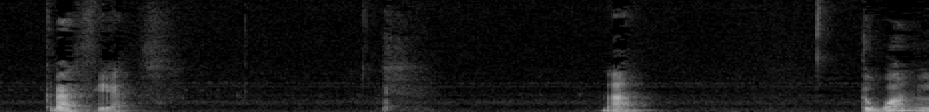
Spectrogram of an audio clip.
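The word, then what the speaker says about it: gracias: gas now I've already told you how to pronounce this letter and these letters A and E graas now the one letter that could catch you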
